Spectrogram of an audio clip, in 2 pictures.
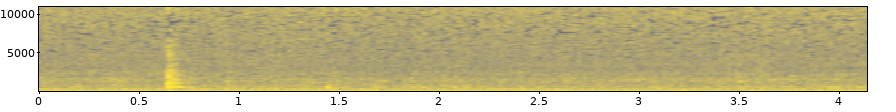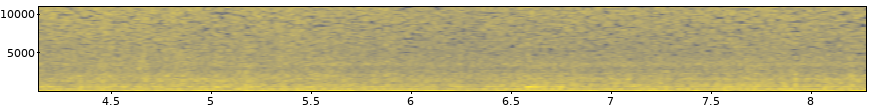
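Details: Potterton Netaheat 16-22 gas boiler, a couple of minutes after burner start, descaled with Sentinel 200: steady low rumbling boil with uneven surges under a deep hum, i.e. kettling.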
